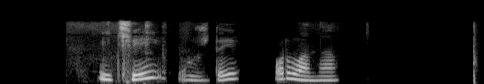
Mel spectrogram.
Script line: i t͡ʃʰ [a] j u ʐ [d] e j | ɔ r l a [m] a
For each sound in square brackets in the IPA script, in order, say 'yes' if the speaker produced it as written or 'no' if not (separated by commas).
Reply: no, yes, no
